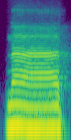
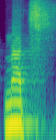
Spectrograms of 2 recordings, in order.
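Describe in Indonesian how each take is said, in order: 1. T di akhir dilepaskan dengan embusan napas. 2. T di akhir dilepaskan dengan bunyi desis seperti S. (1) "keluar nafasnya" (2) "bukan nats, bukan gitu"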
